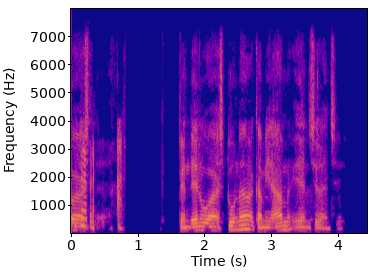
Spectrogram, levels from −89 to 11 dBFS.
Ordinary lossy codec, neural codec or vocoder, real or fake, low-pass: Opus, 64 kbps; none; real; 7.2 kHz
